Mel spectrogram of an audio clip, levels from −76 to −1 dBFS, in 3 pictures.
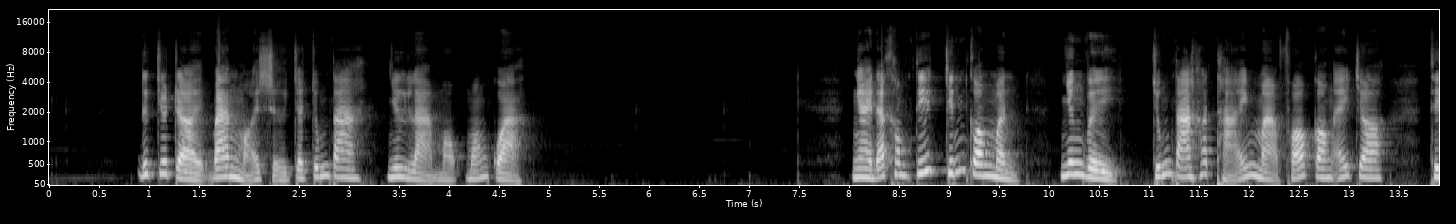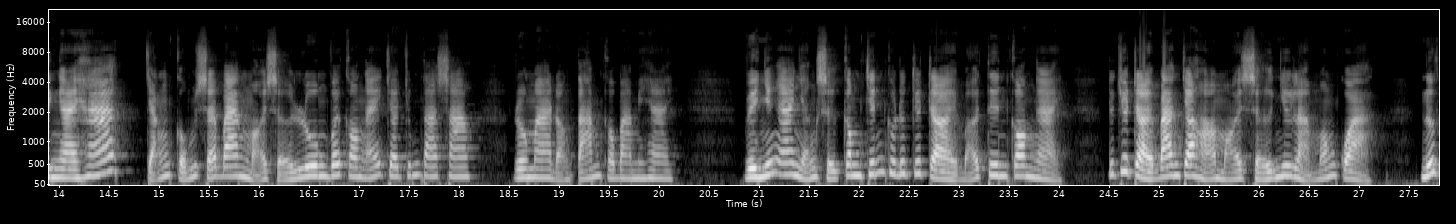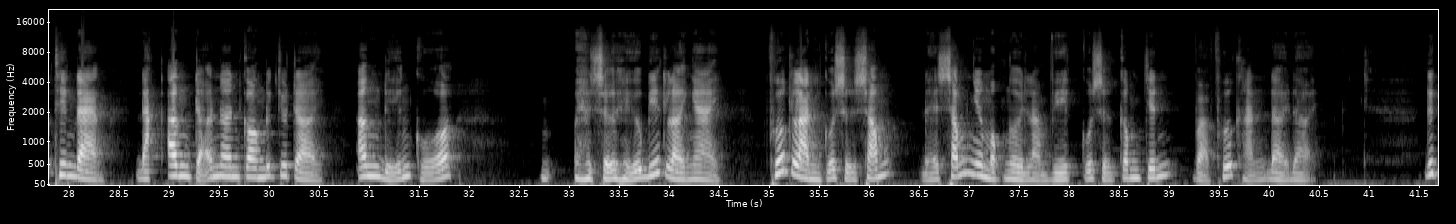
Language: Vietnamese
